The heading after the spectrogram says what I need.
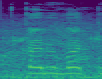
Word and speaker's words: करवत: काशी करवट की है करवत बोलते हैं करवट नहीं बोलते लोग यहां प्रोनाउंस कर गलत करते व करवत है अब आगे और चलते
